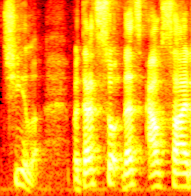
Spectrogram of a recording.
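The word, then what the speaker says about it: Csilla: chila i used to thought it was called cilia uh throne's home planet the chisholm world it's called it's pronounced chile but that's so that's outside of the like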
